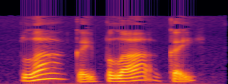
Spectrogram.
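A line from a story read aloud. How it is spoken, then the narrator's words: Soft sad voice. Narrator (Russian): печально говорил Турай мягким своим голосом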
